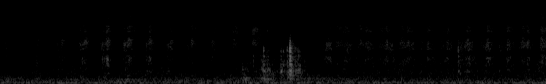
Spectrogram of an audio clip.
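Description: Faint scratching of a flat paintbrush dabbing and stroking wet gouache on paper, several quick strokes a second, with one brief louder rub just before three seconds in.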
